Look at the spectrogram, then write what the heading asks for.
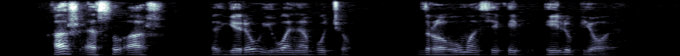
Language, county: Lithuanian, Klaipėda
